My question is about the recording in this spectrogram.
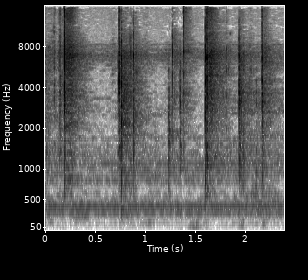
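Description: Clear plastic blister tray crinkling and clicking as it is handled, a few sharp irregular clicks over a steady low hum.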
